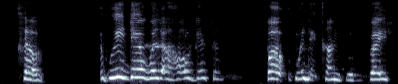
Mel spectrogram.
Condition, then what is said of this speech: Cerebral palsy. And so people think that she can't speak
